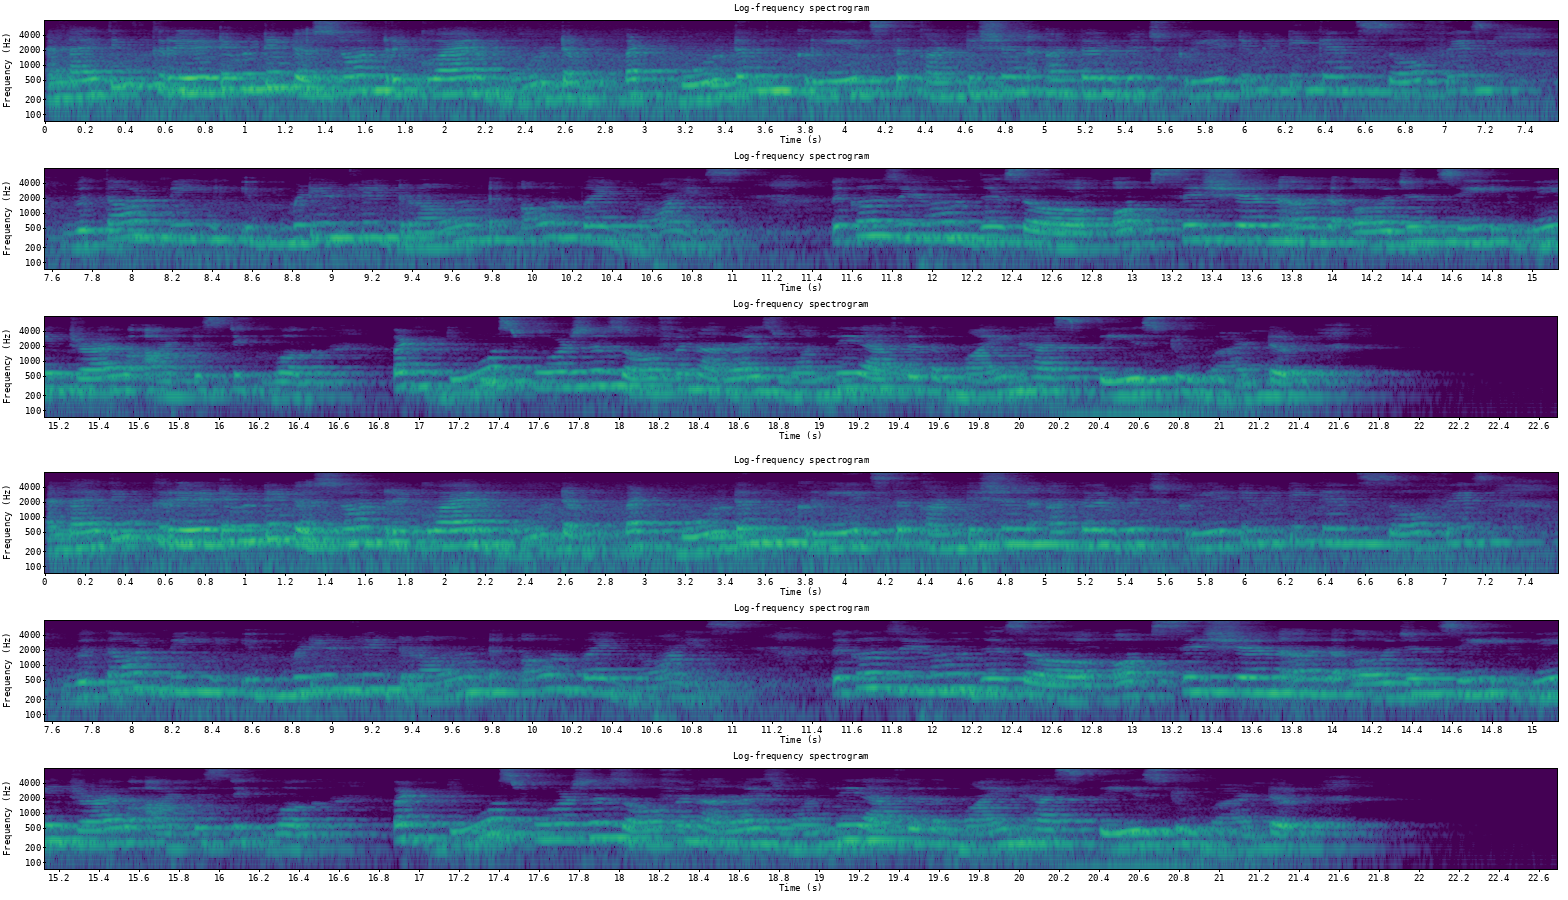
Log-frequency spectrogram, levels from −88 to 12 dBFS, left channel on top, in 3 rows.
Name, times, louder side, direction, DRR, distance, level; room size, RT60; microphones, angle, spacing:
voice 1, 0.0-10.9 11.5-16.4 16.9-21.6, equal, 35° left, 2 dB, 7.7 m, -30 dB
24.5 x 18.5 x 8.3 m, 0.85 s
head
